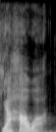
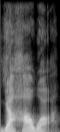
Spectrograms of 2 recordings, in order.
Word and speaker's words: Yahuwah: simple back then that it vocalized each consonant with an AA sound without specifically marking that sound between consonants so this yhw H it's pronounced yahuwah it also turns out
